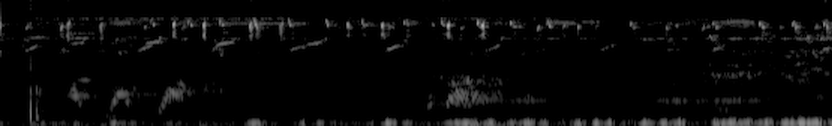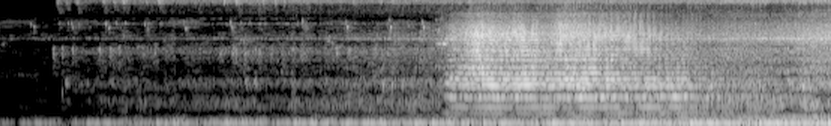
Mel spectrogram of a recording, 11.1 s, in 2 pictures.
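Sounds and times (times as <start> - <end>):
train rumbling and rushing: 6.0 - 11.0
locomotive horn: 7.2 - 11.0.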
